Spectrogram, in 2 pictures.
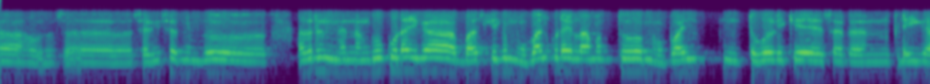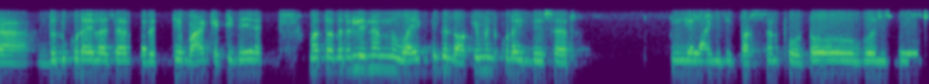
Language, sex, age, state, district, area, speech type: Kannada, male, 30-45, Karnataka, Belgaum, rural, conversation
